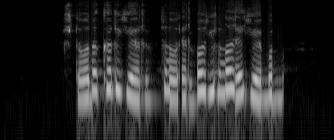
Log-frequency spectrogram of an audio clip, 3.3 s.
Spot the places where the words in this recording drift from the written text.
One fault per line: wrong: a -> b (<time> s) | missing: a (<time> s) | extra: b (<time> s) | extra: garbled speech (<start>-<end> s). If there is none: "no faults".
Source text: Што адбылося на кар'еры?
missing: адбылося (0.9 s)
extra: garbled speech (1.6-2.8 s)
